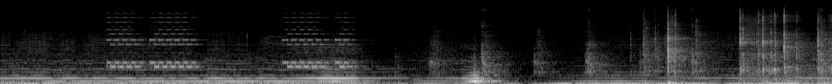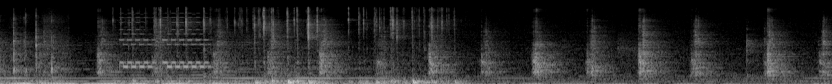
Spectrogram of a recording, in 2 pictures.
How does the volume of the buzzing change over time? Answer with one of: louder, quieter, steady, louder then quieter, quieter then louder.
quieter.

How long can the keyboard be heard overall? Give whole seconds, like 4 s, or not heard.
7 s.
